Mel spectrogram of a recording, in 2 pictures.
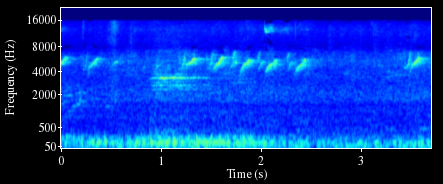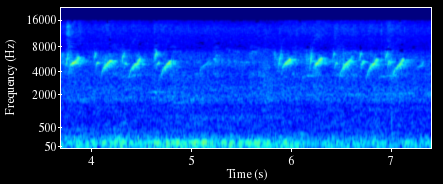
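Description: A bird singing three runs of quick, downward-slurred chirps, each run six to eight notes, over a steady low outdoor rumble.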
